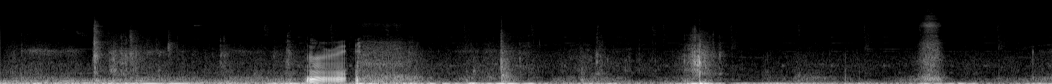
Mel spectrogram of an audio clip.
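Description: An interior door is opened and closed, with scattered knocks and clicks of handling. The loudest thump comes about seven seconds in.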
